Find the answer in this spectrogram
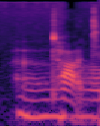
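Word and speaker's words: Tatte: And they had a shirt that helped me pronounce it because I'm like, I wonder how you say this. And it says, I love you a latte. Tate.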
